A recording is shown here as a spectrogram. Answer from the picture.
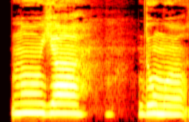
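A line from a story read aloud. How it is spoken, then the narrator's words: Tired. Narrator (Russian): сказала она устало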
